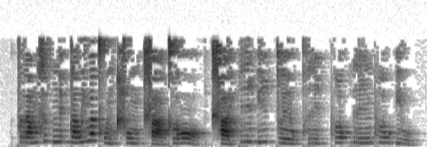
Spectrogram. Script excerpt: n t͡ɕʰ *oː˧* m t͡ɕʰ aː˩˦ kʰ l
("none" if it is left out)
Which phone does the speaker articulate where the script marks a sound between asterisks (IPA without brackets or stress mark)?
o˧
